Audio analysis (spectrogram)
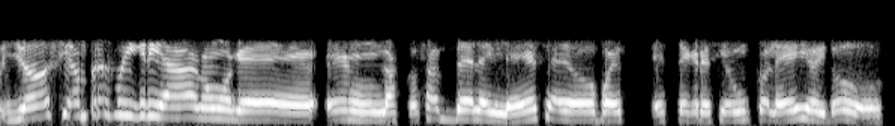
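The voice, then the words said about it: Young, baby-like voice. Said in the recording (Spanish): “la voz de menor que tengo ... la voz de bebé”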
